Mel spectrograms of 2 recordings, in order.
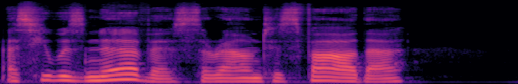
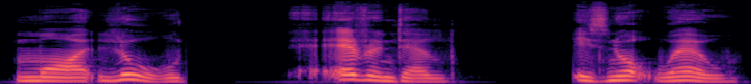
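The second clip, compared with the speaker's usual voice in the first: stammering; 4 dB louder, slower than usual. A narrator's reading. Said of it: "He stammered".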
